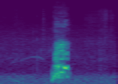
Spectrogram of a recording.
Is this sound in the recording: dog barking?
yes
